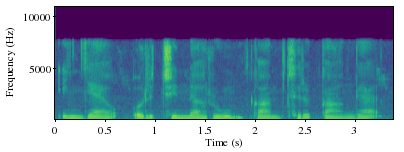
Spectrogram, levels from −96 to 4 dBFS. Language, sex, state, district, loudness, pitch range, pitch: Tamil, female, Tamil Nadu, Nilgiris, -20 LUFS, 185-200 Hz, 190 Hz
